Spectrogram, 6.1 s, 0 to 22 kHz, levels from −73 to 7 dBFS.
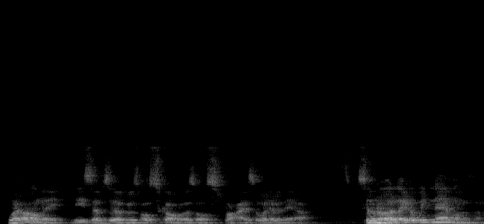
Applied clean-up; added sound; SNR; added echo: none; none; none; reverberation time 0.6 s.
